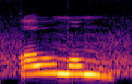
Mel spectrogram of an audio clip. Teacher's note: میم کو میم میں داخل کریں گے غنہ کے ساتھ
